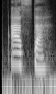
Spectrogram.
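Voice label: until you get to, spanish, female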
